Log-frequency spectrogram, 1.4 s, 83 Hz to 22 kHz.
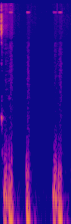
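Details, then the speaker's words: Low heartbeat at about 57 per minute with an extra soft thud late in diastole, just before the first sound: a presystolic fourth heart sound (S4 gallop). "y el cuarto ruido está al final de la diástole está miren o presistólico"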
